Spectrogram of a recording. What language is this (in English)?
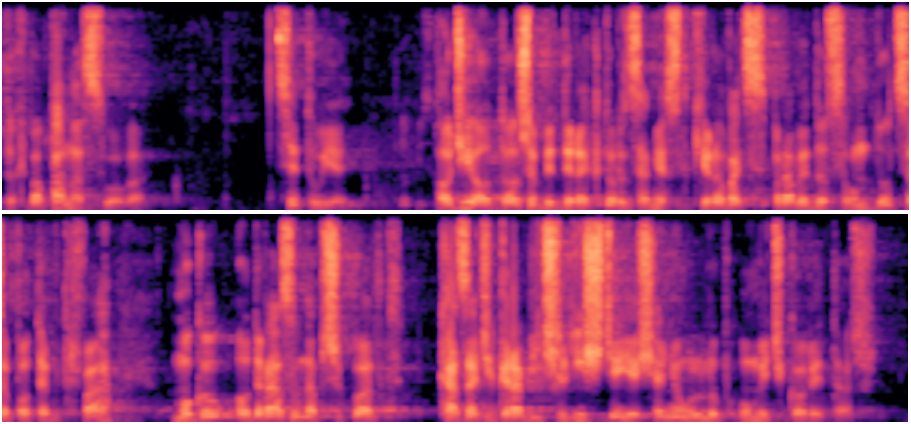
Polish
